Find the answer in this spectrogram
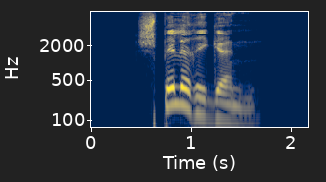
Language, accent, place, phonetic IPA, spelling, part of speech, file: German, Germany, Berlin, [ˈʃpɪləʁɪɡn̩], spillerigen, adjective, De-spillerigen.ogg
- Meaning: inflection of spillerig: 1. strong genitive masculine/neuter singular 2. weak/mixed genitive/dative all-gender singular 3. strong/weak/mixed accusative masculine singular 4. strong dative plural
